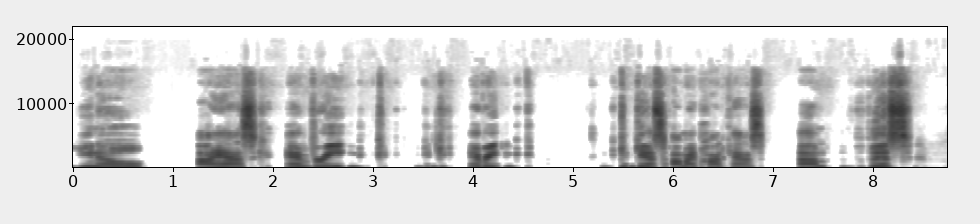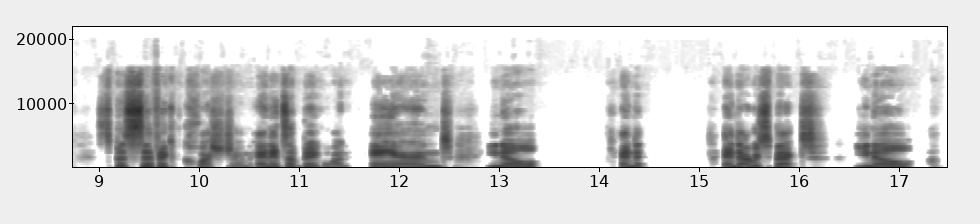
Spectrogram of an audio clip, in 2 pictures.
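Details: Adult male with persistent stuttering, including blocks and long pauses, who uses helper words; stuttering.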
